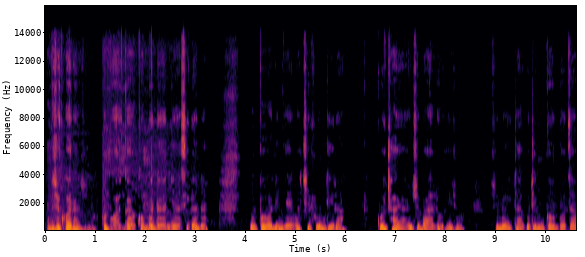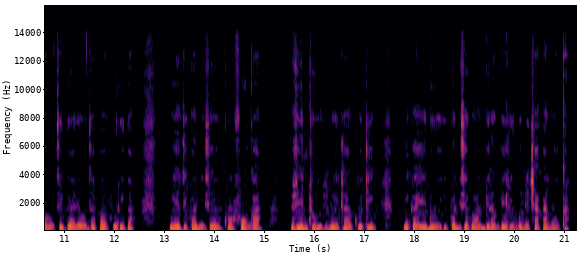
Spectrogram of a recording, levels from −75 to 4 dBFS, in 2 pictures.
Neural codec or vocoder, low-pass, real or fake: none; 14.4 kHz; real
